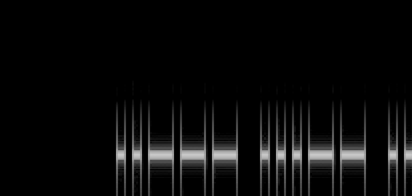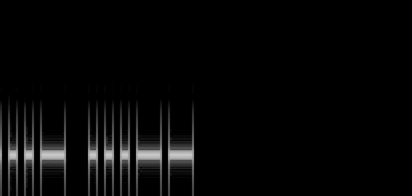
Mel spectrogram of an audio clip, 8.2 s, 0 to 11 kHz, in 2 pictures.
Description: Morse code, heard as a keyed tone, about 15 wpm, 700 Hz. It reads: 2343
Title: Numbers - 4-Digit 15wpm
